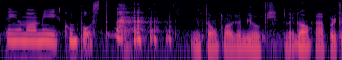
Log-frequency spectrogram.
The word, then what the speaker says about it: Miyuki: Como que pronuncia o seu nome? Meu nome completo? É. Cláudia Miyuki.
